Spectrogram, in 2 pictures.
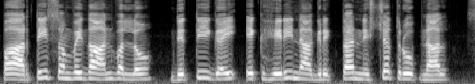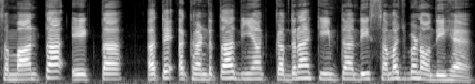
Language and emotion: Punjabi, neutral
